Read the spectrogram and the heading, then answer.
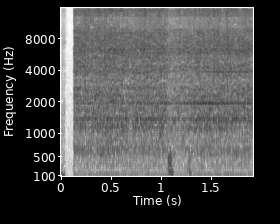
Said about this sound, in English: I might need to bring out the leaf blower.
